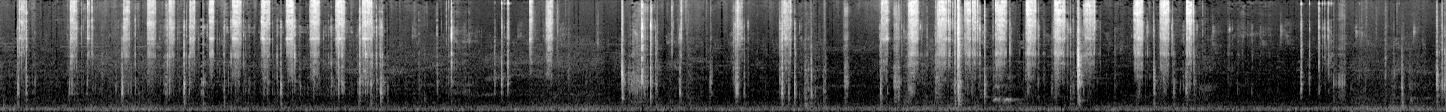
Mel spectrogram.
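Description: Socket ratchet on an extension clicking in several runs of quick strokes, with short pauses between, as loosened spark plugs are spun out of the cylinder head. The clicking dies away near the end.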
